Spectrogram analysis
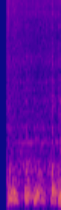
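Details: Rapid, rhythmic whooshing pulses of a normal fast fetal heartbeat on ultrasound in an IVF pregnancy.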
